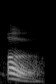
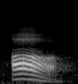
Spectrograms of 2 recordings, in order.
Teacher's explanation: तो आप देखिए अ आ, बोलने से ही पता लग रहा है कि अ में बोलने में कम समय लग रहा है और आ बोलने में अधिक समय लग रहा है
